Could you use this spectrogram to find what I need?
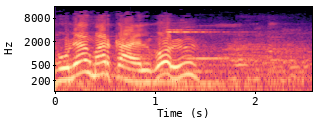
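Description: A young man shouts loudly nearby in an echoing hall.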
